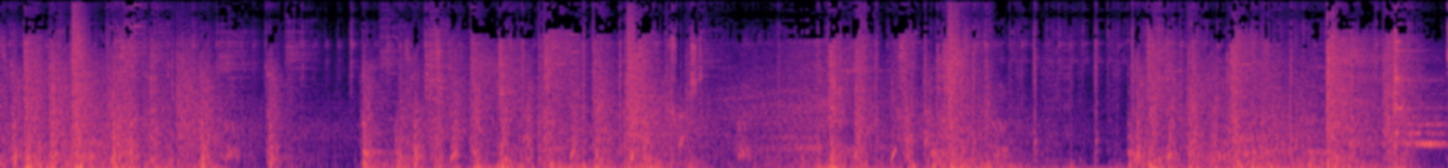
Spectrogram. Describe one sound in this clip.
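Blasts and sharp hits crash in quick bursts.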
